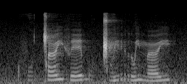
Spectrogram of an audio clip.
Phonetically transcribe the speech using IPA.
f ɔ̤˧˥ ǀ œː˧˥˧ j f eː˧˥ b ɔ̤˧˥ ǁ ɔ̤˧˥ j r u˧˥˧ j m œː˧˥ j

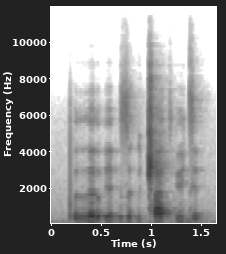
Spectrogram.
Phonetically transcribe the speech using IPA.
pʼ ʊ r ə ɾ ʊ ʔ ɪ | z ə ɠ ə ǁ a t͡sʼ y d ɪ

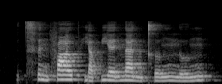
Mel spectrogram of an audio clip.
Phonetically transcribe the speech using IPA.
t͡sʰ ə˥˩ n f ɑ˥ ʊ̯ pʰ j ä˨ p j ɛ˥˧ n̪ a˥˩ n kʰ ɤ˧˥ ŋ n̪ ʊ˧˥ ŋ

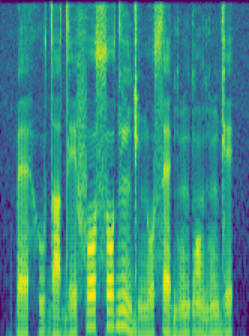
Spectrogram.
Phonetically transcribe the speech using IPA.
k͡p ɛ˨ h u˧ d a˨ d e˨˦ f o˦ s o˦ d ĩ˦˨ ɡ i˨ n o˨˦ s ɛ˦˨ ɡ ũ˨˦ ɡ͡b ɔ̃˦˨ ɡ ũ˨˦ ɡ e˦

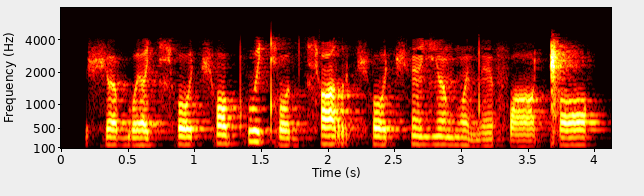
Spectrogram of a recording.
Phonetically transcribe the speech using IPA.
ʃ œ˨ ɡʷ e˨ ɐ̯ t͡ɕʰ o˨ t͡ʃʰ ɔ˧ kʷʰ e˦ cʰ o˨ d t͡ɕʰ ɑ˧ r t͡ʃʰ o˧ t͡ʃʰ ẽ˧ ʑ œ̃˦ ɡʷ ẽ˦˨ d ẽ˧ f ɑ˨ ǁ ɔ˦

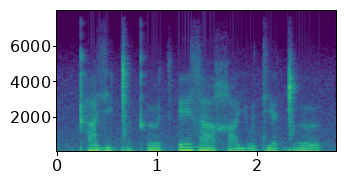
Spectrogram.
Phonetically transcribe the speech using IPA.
kʰ a zʲ ʉ ɡ͡ǀ ɐ kʰ ɵ t͡sʼ e z a χ a j u tʲ ɐ ɡ͡ǀ ɵ

